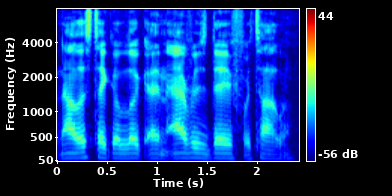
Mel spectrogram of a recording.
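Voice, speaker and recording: A man's voice: deep voice, little pitch movement, fast. A man presenting a student feature in scripted narration. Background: faint music.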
